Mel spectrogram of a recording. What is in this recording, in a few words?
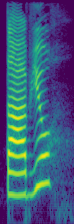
"taabyó", Apatani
